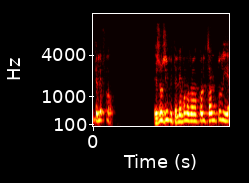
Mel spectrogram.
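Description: The tone is dark and mellow. The delivery comes at a very fast pace. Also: man. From Mexico, Durango. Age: 40s. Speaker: entrepreneur. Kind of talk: casual interview.

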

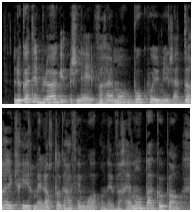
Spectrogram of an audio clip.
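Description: A woman of medium pitch talks at a moderate pace with ordinary pitch variation, amid noticeable background noise and audible room echo. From Switzerland. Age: 20s. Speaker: graphic designer and podcast host. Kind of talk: casual solo podcast monologue. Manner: unscripted with hesitations.

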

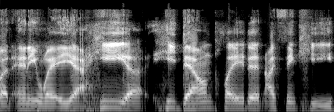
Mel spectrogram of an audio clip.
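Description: A bright, sharp voice with an American accent moves at a moderate pace, with a dry, close sound with no echo and a quiet background. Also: man. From Colorado, US. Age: 60s. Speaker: podcast co-host, family history researcher. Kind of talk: casual chat. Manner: hesitant, many fillers.

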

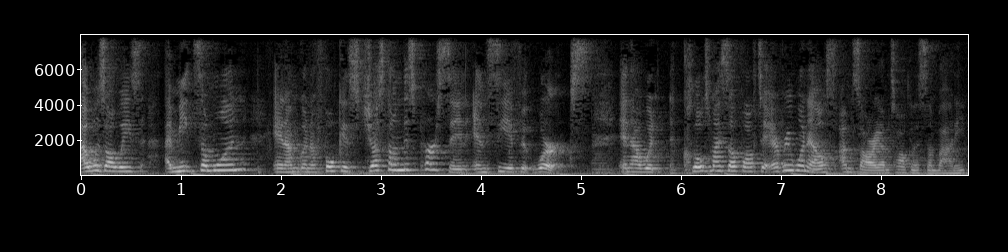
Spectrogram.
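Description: The pitch swings very widely at a fairly quick pace. Noticeable background noise sits behind the voice. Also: woman, fairly high pitch for a woman. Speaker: co-host. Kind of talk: casual faith discussion.

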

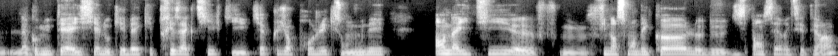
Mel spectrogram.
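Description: The pace is moderate, with ordinary pitch variation. The recording is very clean, and the background is silent. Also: man. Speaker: podcast co-host. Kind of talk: casual explanatory chat.

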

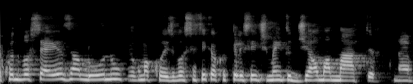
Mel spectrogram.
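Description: Her voice sits at a medium pitch as the woman talks fairly quickly. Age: 30s. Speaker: alumni relations leader. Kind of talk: interview conversation. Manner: animated.

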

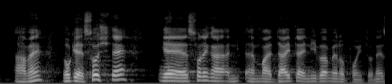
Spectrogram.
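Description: A man speaks at a fairly quick pace in a normal speaking voice. His pitch is fairly high, with ordinary variation. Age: 40s. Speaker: pastor. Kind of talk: sermon. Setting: church service.

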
